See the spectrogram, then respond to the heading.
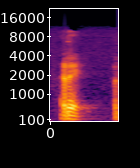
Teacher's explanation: a very like rapid movement of the tip of the tongue to the roof of the mouth like this. Re, re, yeah. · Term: flap T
